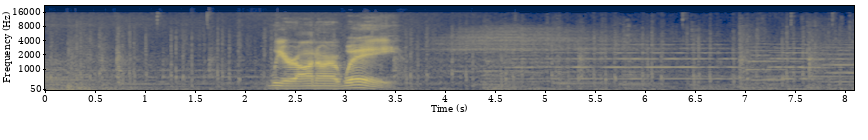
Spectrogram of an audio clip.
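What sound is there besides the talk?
Acarus Death Charger mount hooves, World of Warcraft video game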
